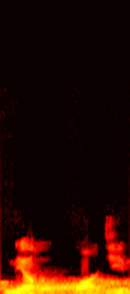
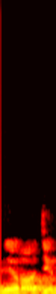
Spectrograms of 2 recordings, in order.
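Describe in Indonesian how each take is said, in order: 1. Bunyi r-nya ditahan dan ganda. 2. Bunyi r-nya pendek dan tunggal. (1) "Ra-nya ditahan dulu" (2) "jangan sampai ni rajim"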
